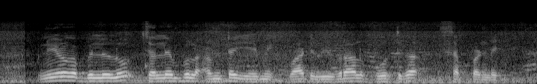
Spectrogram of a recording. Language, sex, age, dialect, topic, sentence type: Telugu, male, 31-35, Southern, banking, question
